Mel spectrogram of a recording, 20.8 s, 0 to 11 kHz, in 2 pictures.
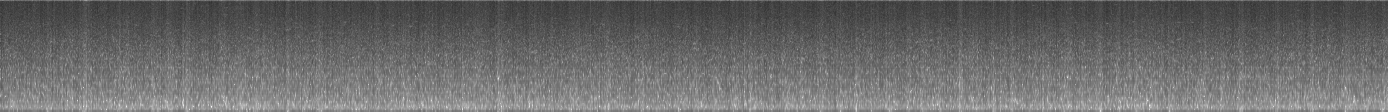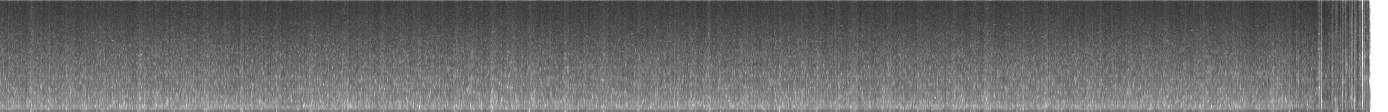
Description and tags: A product from one of my classes. Original sound was me shaking a tree branch. Recorded on my iPhone 8. Edited in Audition.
